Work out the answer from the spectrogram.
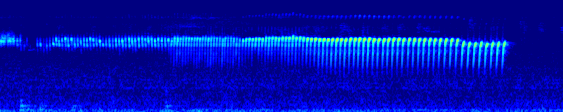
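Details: Canary singing a long 'air mancuran' (water fountain) style song, used for tutoring murai batu, cucak ijo and cendet: steady high whistled trill that swells into a loud, rapid pulsed roll before stopping abruptly.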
